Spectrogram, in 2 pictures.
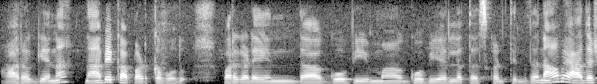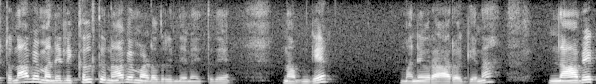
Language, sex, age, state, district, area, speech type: Kannada, female, 45-60, Karnataka, Mandya, urban, spontaneous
